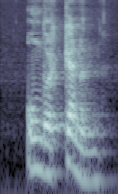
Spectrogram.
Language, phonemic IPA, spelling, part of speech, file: Dutch, /ˌɔn.dərˈkɛ.nə(n)/, onderkennen, verb, Nl-onderkennen.ogg
- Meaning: to be aware of, to understand the importance of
